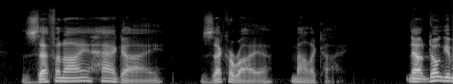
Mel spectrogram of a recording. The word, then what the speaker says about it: Haggai: it's simply pronounced habakkuk and haggai is just a two-syllable word not haggy i haggai let me tell you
